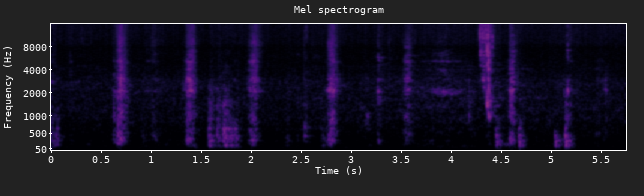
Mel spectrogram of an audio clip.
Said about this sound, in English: There's great audio. Just me crunching Oreos.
